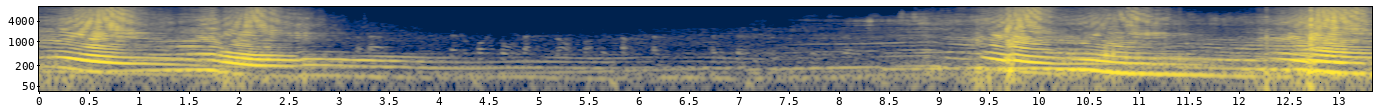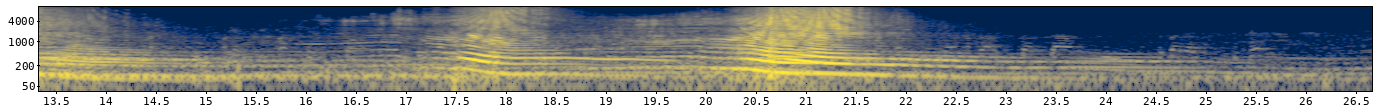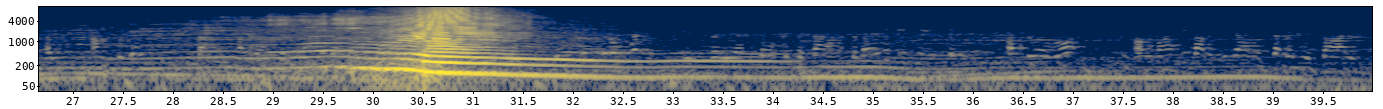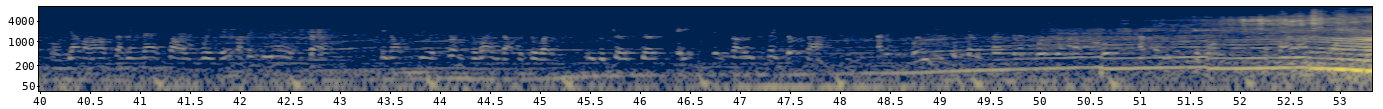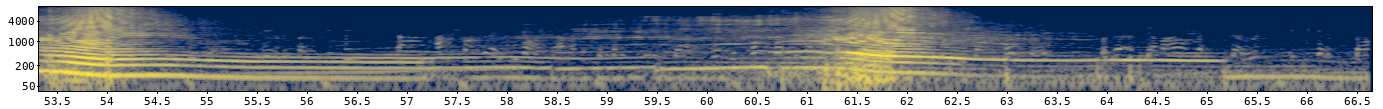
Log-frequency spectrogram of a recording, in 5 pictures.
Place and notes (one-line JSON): {"title": "Silverstone Circuit, Towcester, UK - british motorcycle grand prix 2021 ... moto grand prix ...", "date": "2021-08-27 09:50:00", "description": "moto grand prix free practice one ... maggotts ... dpa 4060s to Zoom H5 ...", "latitude": "52.07", "longitude": "-1.01", "altitude": "158", "timezone": "Europe/London"}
